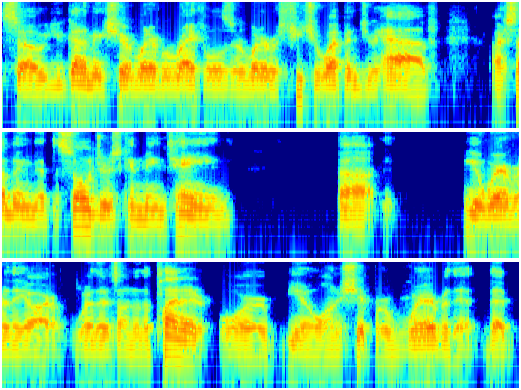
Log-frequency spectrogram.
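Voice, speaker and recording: A man co-hosting a podcast in loose, casual conversation. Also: on the low side. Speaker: podcast co-host.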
